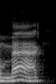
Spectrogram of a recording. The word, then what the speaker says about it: Mark: You know, Mac is the way New Zealanders pronounce my name.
